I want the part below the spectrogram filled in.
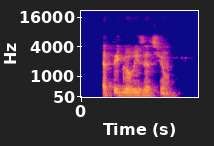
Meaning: categorization/categorisation
- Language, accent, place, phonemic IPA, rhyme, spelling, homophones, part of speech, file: French, France, Lyon, /ka.te.ɡɔ.ʁi.za.sjɔ̃/, -jɔ̃, catégorisation, catégorisations, noun, LL-Q150 (fra)-catégorisation.wav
